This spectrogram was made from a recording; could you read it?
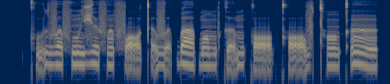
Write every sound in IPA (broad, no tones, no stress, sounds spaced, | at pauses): kʰ ṵ l v ə f ũ ʑ ʏ f ə̃ f ɔ̰ tʼ ə̰ v ə̰ ɓ ɐ ɓ ɔ̃ m k ə̰ m k ɔ̰ kʰ ɔ̰ v tʰ ɔ̃ kʼ ə̃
